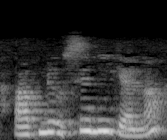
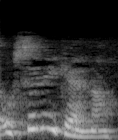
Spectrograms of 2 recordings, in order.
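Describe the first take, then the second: First: نہیں punched, louder and higher; stress on NAHIN. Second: Said in the usual way. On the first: Shown as a demonstration. Teacher to listeners at a deathbed, نہیں stressed loud. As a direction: hit the word نہیں hard and loud.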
